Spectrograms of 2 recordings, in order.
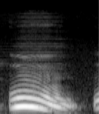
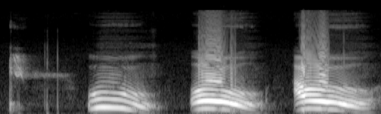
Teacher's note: ऊ बोलोगे तो पूरा हमर होठ एकदम गोलवा हो जाते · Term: वृत्तमुखी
